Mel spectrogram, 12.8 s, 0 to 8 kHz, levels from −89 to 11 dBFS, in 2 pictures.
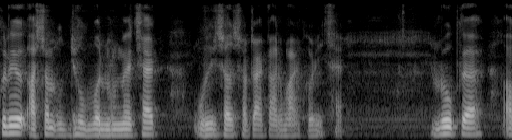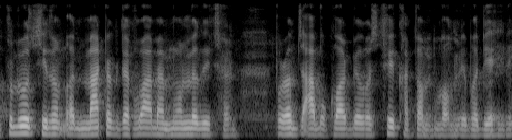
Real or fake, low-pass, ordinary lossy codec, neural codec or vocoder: fake; 7.2 kHz; none; autoencoder, 22.05 kHz, a latent of 192 numbers a frame, VITS, trained on one speaker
